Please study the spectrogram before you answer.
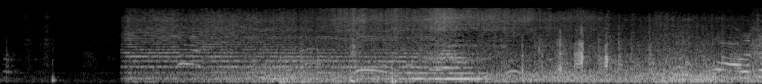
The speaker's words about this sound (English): a teenage young man who thought he would be happy if he could stand really, really close to the train and do a selfie as the train went past. And the conductor doesn't approve and kicks him in the head as the train goes by.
